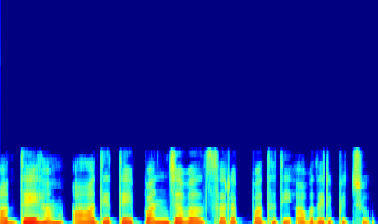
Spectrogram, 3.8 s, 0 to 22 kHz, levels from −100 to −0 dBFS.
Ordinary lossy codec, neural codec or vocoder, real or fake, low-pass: none; none; real; 7.2 kHz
